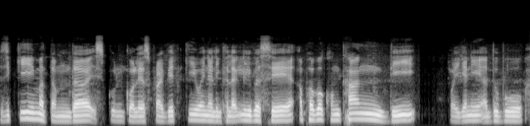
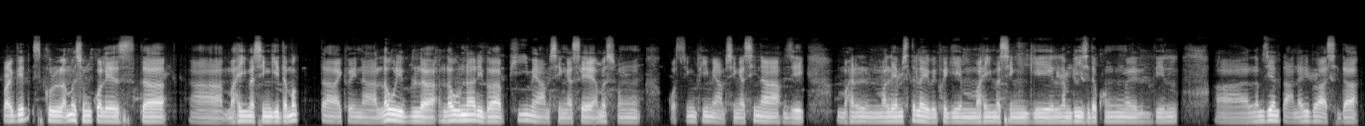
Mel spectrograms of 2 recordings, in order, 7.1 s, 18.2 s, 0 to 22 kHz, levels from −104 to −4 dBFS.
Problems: background sounds at intervals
